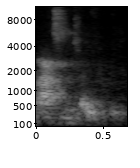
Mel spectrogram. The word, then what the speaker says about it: asymptote: future which as it turns out is our asymptotes by the way the word asymptote the penis silent asymptotes that's a whole lot more cool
